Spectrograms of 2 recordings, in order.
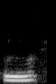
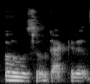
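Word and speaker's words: Oh, So Decadent: So I know sometimes I say ooh, it's pronounced Oh So Decadent.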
